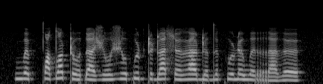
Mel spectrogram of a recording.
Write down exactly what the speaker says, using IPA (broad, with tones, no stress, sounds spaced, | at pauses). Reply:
w œ˧ p t̪ ə˧ dˤ u˦ ʈ o˨ ɗ a˨ ʒ o˨˦ ʒ o˦ ɓ u˦ ɖ ʈ ə˧ ɖ a˦ ɬ œ˧ ɣ a˦ ɖ ə˨ d̪ œ˧ k u˧ ɳ ə˧ w ə˧ r a˨ ð œ˦˨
